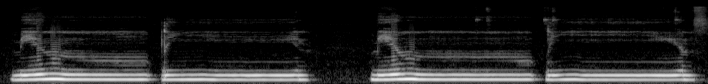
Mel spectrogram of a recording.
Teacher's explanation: suara yang dihasilkan nanti dari ikhfa aqrab ini nantinya mendekati bunyi n, dan suara berdengung lalu ditahan 2 harokat atau 2 ketukan.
